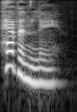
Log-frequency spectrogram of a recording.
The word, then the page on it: heavenly: British English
